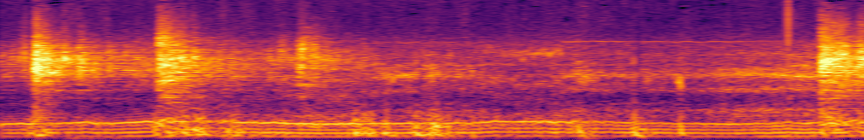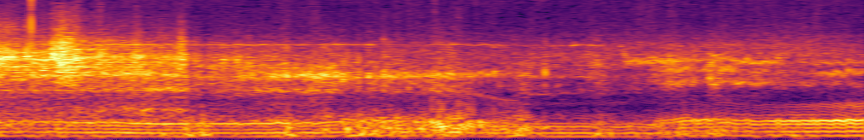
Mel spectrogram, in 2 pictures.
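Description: Experimental noise-drone music: a dense, steady low drone of several held tones, with hissy noise flares above it, the strongest a little after four seconds in. Near the end the drone's pitch bends upward.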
